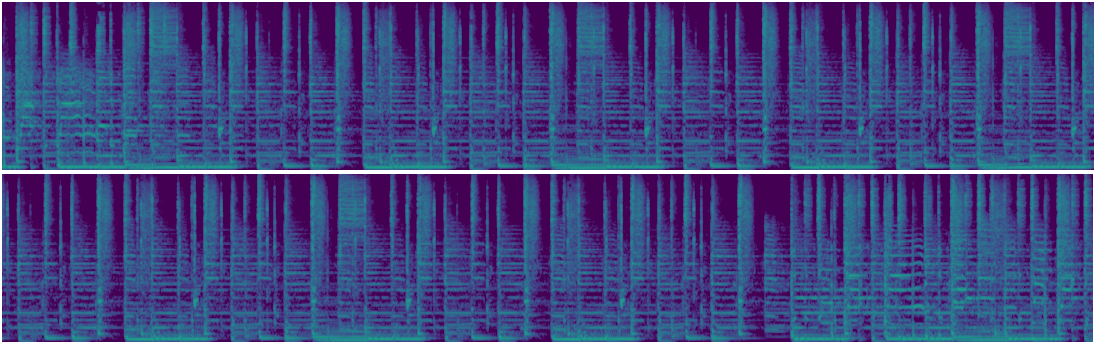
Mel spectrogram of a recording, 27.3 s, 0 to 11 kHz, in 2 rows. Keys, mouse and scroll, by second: 0.7 click, 2.4 shift+right click, 3.2 shift+scroll up 1, 3.5 middle click, 5.9 click, 10.1 click, 11.2 shift+middle click, 11.5 shift+middle click, 13.0 click, 14.2 click, 14.8 space, 15.6 right click, 18.3 click, 20.1 click, 21.1 middle click, 21.8 scroll up 1, 22.9 click, 25.7 click.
